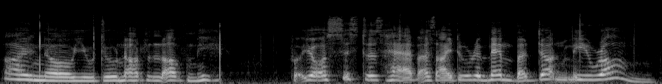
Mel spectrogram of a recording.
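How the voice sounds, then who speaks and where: A grieving, humbled old British king in a radio Shakespeare. His voice is raspy and gravelly and sits fairly high for a man. He speaks very slowly and haltingly, wavering with confusion. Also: a little mellow, slight background noise, heavily acted. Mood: tender, confused. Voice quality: raspy, cracked.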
